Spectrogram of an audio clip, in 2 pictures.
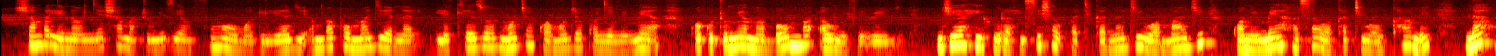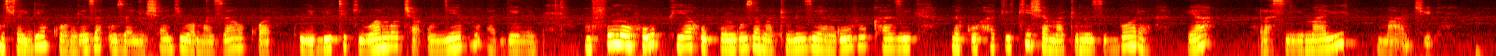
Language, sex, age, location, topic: Swahili, female, 18-24, Nairobi, agriculture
